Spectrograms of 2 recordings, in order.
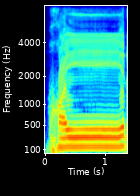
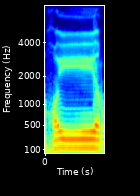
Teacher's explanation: r-nya ini tidak boleh ditebalkan tapi dibaca dengan tipis dan kita namakan dengan ro tarqik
